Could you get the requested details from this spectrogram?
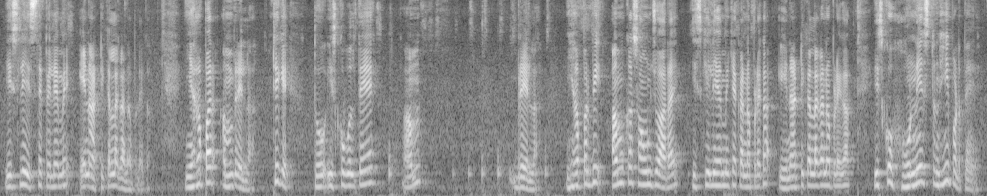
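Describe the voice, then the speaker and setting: A woman's voice: medium pitch, a little mellow. A woman teacher giving a classroom grammar lesson. She patiently repeats each rule, keeps asking rhetorical questions, and calls her students "beta".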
